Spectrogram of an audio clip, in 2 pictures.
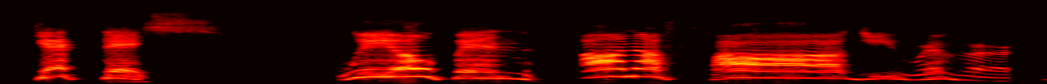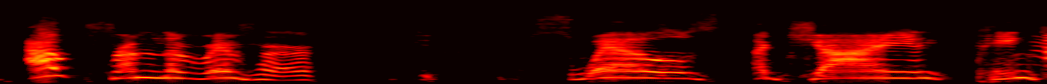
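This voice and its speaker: A put-on character voice drags at a very slow pace. Long, frequent pauses break it up. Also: female-sounding voice, high pitch for a woman. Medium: game stream. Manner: dramatic, storytelling.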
